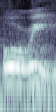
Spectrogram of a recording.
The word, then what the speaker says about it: Horry: an H but it's Orie the H is silent yes it is very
